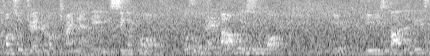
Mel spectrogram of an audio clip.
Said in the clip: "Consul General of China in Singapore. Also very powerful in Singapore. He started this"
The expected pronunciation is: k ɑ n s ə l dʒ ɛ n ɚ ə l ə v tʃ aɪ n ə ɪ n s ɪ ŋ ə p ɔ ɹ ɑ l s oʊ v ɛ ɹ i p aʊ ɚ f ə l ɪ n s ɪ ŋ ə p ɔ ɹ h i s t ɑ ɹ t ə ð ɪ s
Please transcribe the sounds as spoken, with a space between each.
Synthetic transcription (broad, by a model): k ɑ n s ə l dʒ ɛ n ɚ ə l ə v tʃ aɪ n ə ɪ n s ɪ ŋ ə p ɔ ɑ s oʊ b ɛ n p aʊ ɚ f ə ɪ n s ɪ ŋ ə p ɔ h h i s t ɑ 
